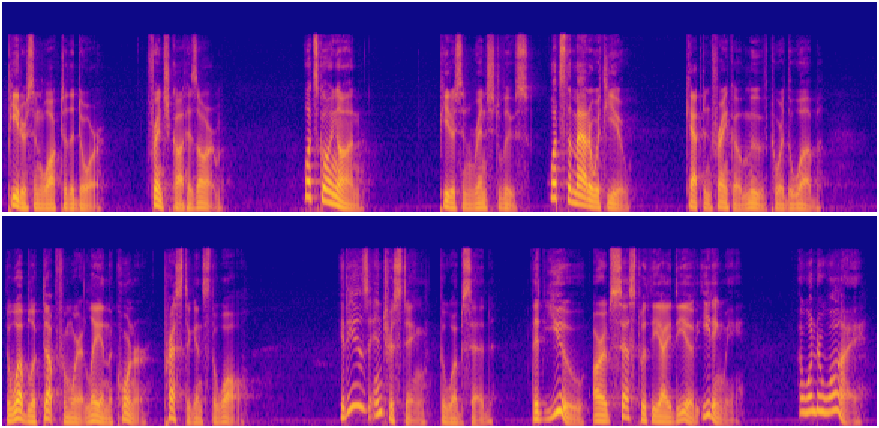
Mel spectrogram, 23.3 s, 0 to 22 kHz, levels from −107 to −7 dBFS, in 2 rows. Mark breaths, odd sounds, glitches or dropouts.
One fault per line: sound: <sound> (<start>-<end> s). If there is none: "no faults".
no faults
